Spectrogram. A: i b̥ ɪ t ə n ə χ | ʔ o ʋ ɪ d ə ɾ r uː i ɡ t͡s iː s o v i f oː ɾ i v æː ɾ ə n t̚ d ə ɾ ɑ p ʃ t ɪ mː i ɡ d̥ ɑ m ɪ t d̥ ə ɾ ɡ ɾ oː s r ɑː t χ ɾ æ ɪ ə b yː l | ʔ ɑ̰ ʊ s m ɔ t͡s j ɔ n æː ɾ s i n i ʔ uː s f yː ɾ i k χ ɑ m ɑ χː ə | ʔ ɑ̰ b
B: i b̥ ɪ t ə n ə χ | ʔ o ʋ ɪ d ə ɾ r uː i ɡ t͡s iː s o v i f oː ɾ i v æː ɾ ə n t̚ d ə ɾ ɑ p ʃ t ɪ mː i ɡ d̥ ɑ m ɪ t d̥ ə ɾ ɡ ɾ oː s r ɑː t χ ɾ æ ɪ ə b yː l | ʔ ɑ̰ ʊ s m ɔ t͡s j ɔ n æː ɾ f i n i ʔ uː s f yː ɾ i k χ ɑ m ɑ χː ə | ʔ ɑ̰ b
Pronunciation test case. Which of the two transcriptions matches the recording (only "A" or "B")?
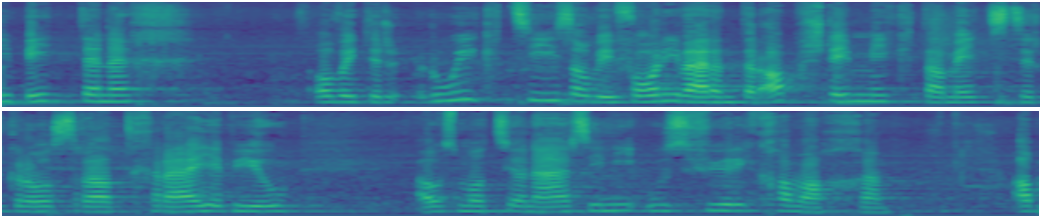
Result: A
